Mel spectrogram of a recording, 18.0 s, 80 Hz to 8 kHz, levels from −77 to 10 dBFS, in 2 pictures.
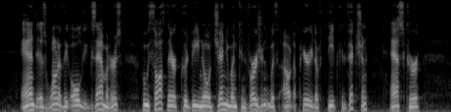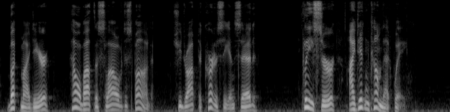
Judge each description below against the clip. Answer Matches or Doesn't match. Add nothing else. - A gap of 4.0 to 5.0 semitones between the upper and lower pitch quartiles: Matches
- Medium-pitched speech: Doesn't match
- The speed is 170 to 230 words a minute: Doesn't match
